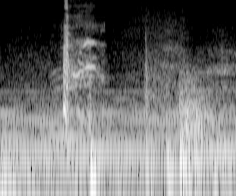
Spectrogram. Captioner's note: coughs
